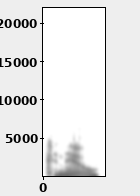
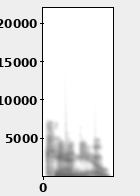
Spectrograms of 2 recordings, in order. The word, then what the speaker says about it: Canoe: The book is called Finding Michelle Canoe. That's my mother's name Michelle It's actually pronounced Can you, I've been told.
